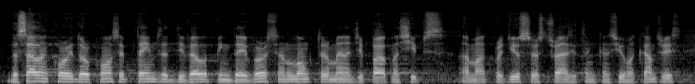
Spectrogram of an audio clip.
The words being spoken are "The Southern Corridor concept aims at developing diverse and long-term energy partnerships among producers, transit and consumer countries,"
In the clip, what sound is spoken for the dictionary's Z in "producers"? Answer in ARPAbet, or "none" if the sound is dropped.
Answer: S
